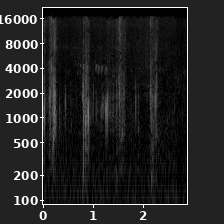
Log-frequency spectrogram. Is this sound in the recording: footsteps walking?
yes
